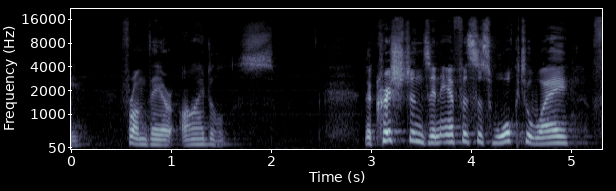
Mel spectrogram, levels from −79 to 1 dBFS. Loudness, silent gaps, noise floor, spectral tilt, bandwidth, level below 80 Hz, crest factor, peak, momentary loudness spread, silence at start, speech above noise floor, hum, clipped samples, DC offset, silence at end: -28 LUFS; none; -64 dBFS; -3 dB/octave; 17.5 kHz; -80 dBFS; 24 dB; -6 dBFS; 17 LU; 0 s; 36 dB; none; under 0.1%; under 0.1%; 0 s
